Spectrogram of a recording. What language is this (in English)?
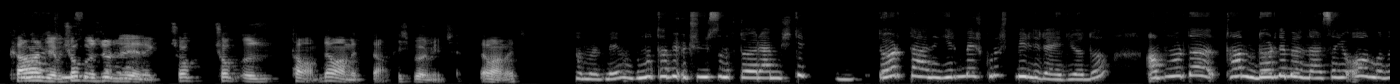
Turkish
